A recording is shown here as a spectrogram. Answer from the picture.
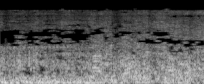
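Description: Wind buffeting the microphone over a boat's engine and churning water, recorded aboard a moving boat on open water; a steady, loud rush throughout.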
